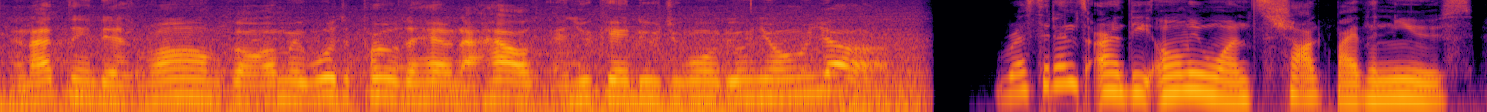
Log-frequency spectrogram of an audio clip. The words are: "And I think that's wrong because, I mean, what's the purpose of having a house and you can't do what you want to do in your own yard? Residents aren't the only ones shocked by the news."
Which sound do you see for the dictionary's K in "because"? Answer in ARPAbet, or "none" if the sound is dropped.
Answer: none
